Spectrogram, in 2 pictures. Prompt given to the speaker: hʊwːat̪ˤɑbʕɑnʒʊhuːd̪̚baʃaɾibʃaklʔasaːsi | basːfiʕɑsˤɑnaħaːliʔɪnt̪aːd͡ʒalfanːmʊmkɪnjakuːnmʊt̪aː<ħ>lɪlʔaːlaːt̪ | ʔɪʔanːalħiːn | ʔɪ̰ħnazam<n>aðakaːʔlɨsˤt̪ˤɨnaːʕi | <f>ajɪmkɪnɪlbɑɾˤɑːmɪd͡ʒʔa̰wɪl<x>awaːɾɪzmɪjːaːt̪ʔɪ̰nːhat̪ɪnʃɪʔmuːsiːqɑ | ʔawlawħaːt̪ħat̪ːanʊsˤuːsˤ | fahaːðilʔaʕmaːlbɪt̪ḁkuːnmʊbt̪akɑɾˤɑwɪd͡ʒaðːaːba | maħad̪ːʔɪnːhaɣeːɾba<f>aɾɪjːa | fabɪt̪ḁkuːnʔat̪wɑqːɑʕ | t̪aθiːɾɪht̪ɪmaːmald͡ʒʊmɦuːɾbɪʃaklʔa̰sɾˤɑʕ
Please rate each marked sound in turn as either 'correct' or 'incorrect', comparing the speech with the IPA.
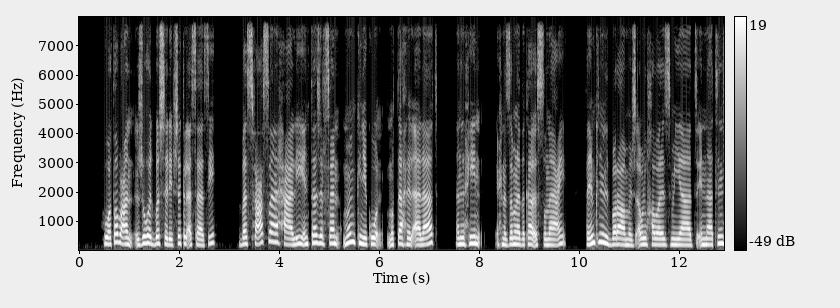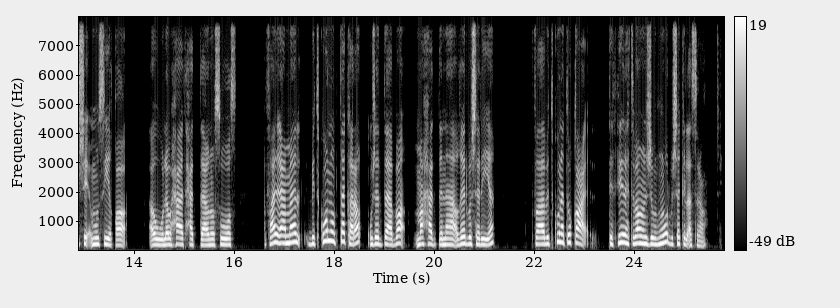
correct, correct, correct, correct, incorrect: ʃ

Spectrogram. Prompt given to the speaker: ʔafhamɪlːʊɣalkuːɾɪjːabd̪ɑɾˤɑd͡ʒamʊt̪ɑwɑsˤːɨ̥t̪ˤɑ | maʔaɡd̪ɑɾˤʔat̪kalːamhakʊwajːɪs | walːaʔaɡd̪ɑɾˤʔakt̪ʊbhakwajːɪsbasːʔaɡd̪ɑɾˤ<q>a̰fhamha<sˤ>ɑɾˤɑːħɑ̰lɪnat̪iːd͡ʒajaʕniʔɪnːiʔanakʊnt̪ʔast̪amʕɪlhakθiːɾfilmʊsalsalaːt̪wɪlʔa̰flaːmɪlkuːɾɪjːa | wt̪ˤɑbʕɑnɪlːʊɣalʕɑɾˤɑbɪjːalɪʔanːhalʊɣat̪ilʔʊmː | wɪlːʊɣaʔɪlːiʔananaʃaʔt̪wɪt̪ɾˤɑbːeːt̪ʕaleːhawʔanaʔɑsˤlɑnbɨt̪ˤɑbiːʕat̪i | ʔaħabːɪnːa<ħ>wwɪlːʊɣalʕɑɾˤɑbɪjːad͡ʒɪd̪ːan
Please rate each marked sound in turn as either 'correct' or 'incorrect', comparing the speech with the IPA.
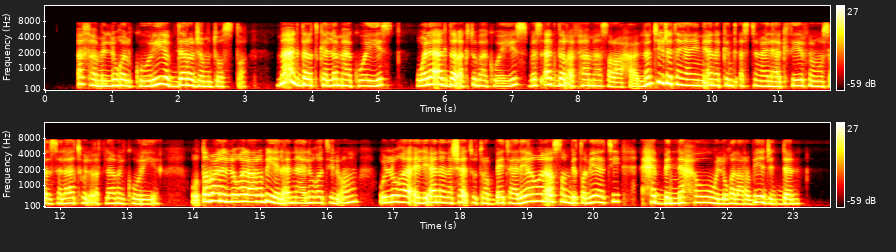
incorrect: ʔ, correct, correct

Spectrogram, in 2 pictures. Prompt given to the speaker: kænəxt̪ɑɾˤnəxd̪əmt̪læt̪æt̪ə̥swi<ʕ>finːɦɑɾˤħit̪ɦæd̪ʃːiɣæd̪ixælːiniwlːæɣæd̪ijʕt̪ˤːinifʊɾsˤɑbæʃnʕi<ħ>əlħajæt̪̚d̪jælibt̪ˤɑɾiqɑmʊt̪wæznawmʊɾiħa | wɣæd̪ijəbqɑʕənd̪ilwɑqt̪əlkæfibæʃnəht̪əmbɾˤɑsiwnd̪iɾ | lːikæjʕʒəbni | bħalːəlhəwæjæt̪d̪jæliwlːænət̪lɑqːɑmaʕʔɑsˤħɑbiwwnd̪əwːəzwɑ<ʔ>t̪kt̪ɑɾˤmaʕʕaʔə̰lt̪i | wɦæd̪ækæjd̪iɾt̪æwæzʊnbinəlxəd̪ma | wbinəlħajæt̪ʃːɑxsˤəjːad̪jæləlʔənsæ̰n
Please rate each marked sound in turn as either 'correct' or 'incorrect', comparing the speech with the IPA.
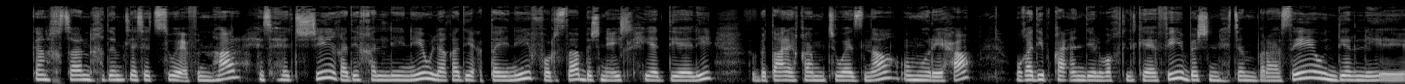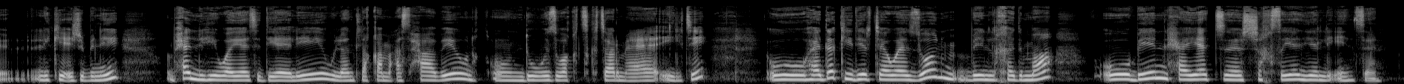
correct, incorrect: ʃ, incorrect: q

